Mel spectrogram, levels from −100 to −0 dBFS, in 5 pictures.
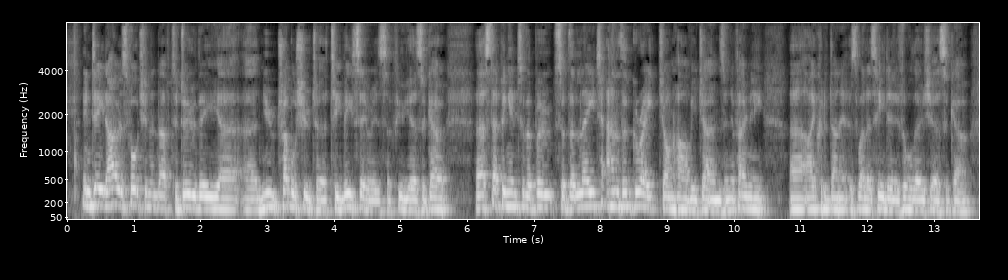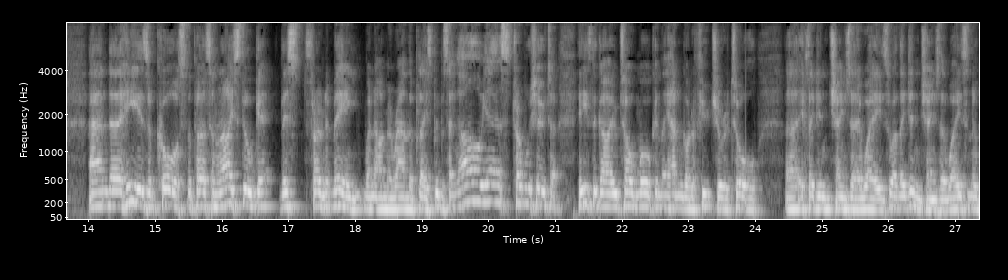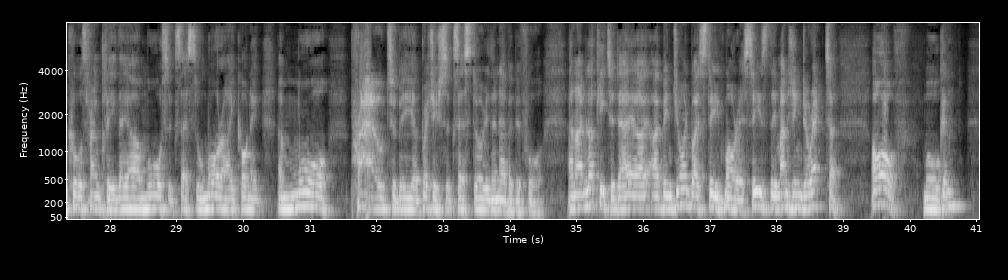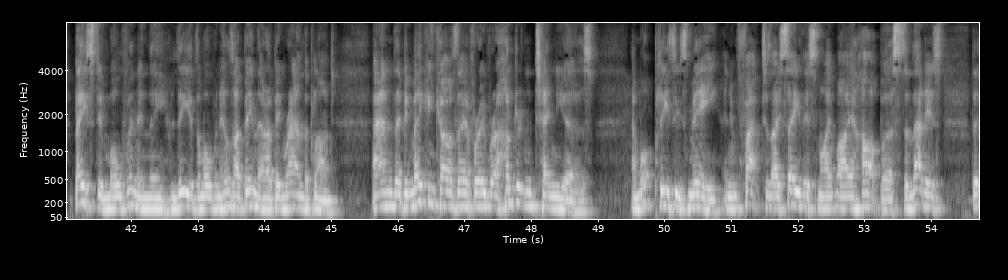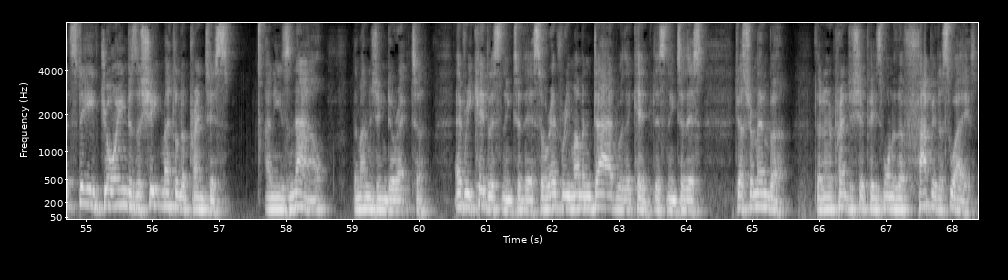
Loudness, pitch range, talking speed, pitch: -21 LUFS, 125-155 Hz, 200 wpm, 135 Hz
